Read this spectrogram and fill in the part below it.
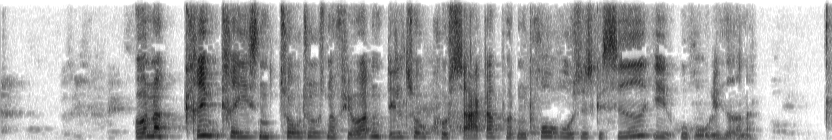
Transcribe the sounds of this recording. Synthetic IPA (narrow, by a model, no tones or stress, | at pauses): ɔ̽n̰ɐkʰʁim̰kʰʁiːsn̩t͡sʰo̝̰ːt͡sʰṵːsn̩ɒ̽fjo̝ɐd̥n̩d̥e̝lt͡sʰo̝̰ːkʰo̝sɑ̈ɡ̥ɐpʰɒ̽d̥enpʰʁo̝ʁusisɡ̥əsiːð̞ˠəʔiuʁo̝̰ːliɦe̝ð̞̰ˠɐnə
